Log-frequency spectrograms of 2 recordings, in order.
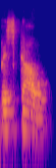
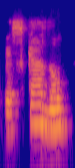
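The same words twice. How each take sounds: First: The d between the last vowels is dropped. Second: The d between the last vowels is pronounced. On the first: "La D intervocálica se pierde" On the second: "la gente no dice"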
